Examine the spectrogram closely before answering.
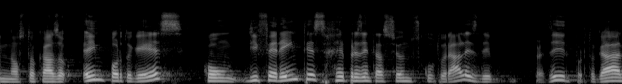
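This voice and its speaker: Lively intonation marks this fairly slow delivery. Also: man, fairly high pitch for a man. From Brazil. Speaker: panelist, AI researcher. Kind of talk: conference panel talk. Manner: halting, many fillers.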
